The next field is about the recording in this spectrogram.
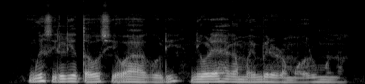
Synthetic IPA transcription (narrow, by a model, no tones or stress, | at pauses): mwesiɾeljotaosijo̰waɣulinioɾeɦaɣamoembeɾeɾomoɾumuna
